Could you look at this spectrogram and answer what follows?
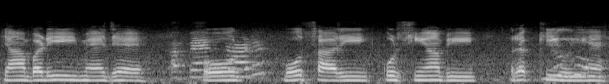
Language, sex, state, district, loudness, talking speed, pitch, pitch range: Hindi, female, Haryana, Jhajjar, -14 LUFS, 110 wpm, 195 Hz, 185-205 Hz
